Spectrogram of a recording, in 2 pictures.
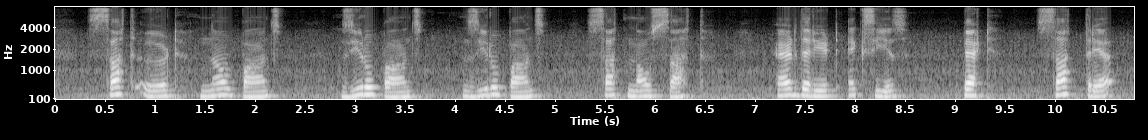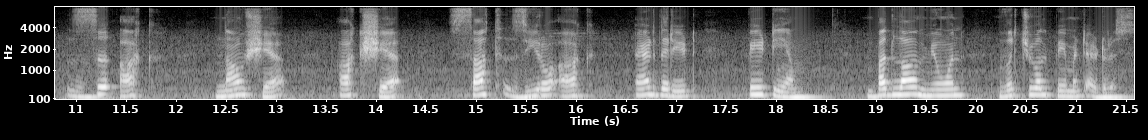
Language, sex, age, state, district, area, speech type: Kashmiri, male, 18-30, Jammu and Kashmir, Srinagar, urban, read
